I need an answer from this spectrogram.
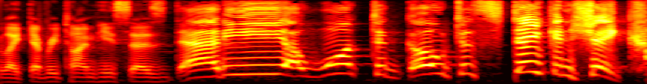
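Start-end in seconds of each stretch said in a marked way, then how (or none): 1.1-4.3 imitating toddler. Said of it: "My two-year-old son".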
